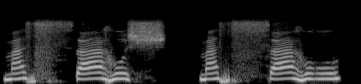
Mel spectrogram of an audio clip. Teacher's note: Sin, huruf sin, itu ujung lidah hampir ketemu gigi sari bawah.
